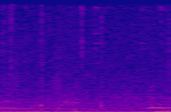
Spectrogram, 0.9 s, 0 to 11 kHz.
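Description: Roach, a horse in The Witcher 3, trots with a quick, steady clip-clop of hooves, close and clear over a low background bed.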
